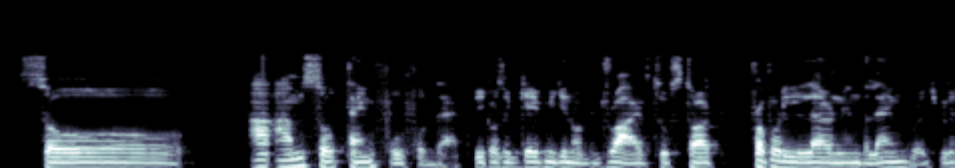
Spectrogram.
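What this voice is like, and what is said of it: Non-native accent in English. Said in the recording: “you can still feel my accent and, some words are off”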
